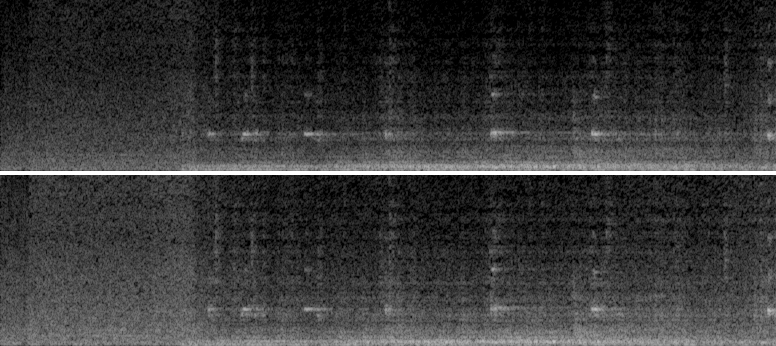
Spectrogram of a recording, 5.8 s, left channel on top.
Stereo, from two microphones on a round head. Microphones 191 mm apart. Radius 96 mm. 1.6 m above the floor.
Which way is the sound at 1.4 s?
15° right (ahead or behind).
